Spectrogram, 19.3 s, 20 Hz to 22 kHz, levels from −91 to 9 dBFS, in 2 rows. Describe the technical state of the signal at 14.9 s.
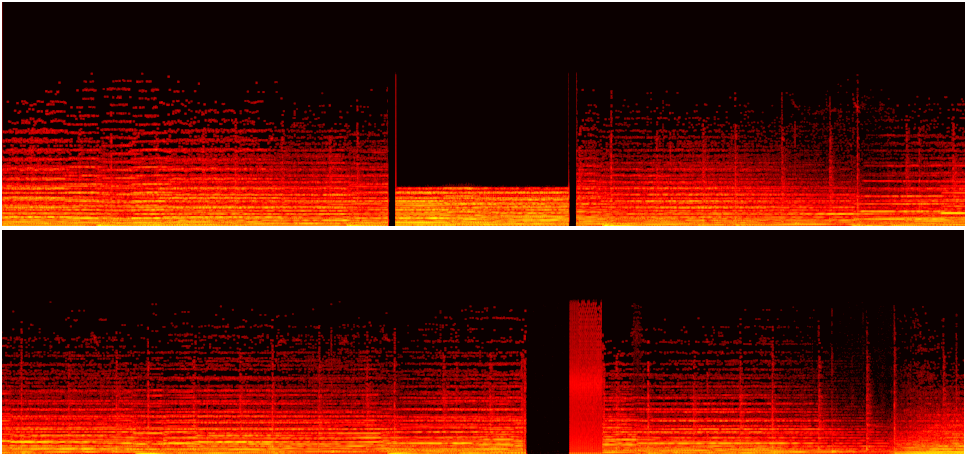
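At 14.9 s the signal is in the middle of a cable pulled and plugged in event, running from about 14.83 to 15.65 s. A live lead gets yanked out: there's a pop, then roughly 0.77 s of near silence while it's disconnected. On the way back in, the tip touches before the connector seats, so you get about 0.33 s of 50 Hz mains buzz, then a second pop as the sound returns.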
